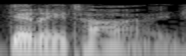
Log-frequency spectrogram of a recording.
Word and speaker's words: genetai: Hina, H-I-N-A. Aphobos, A-P-H-O-B-O-S. You got the short O, Omicron, the long O, Omega. Hina, aphobos, genetai, G-E-N-E-T-A-I, genetai. This is the purpose clause for the imperative.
